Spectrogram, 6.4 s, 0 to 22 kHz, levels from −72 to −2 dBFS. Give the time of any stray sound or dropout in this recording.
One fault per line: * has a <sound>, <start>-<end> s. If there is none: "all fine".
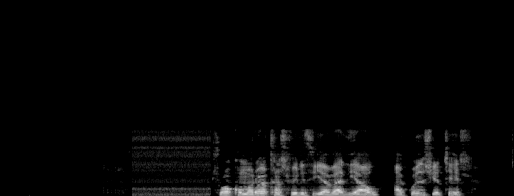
all fine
